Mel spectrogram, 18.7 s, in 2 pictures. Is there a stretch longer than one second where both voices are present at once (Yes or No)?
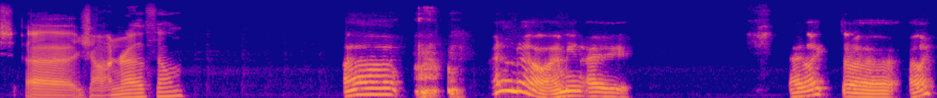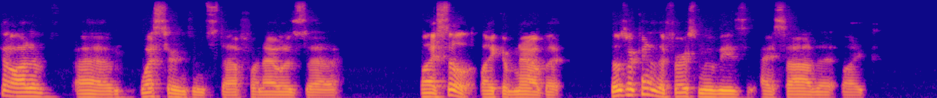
No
